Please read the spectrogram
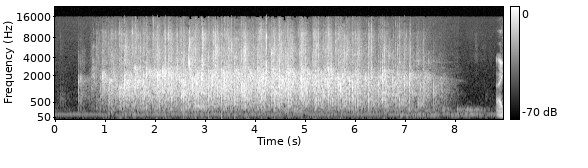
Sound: applause

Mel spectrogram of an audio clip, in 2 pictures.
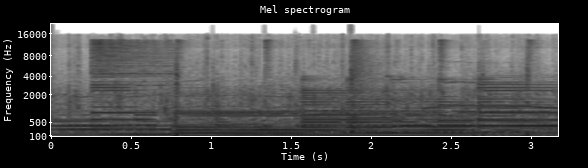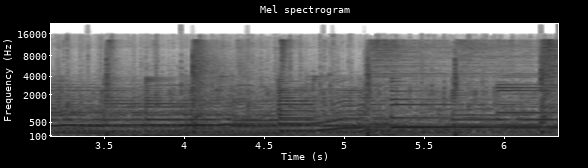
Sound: applause and cheers

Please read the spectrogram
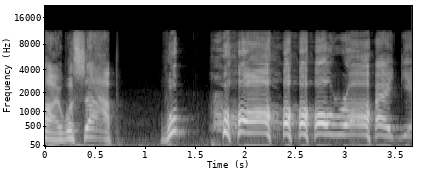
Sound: laughing

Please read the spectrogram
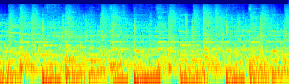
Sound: vehicle sound: train passing

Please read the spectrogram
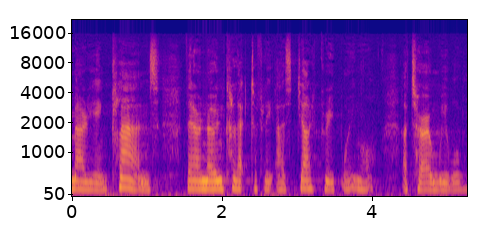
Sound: speaks foreign language

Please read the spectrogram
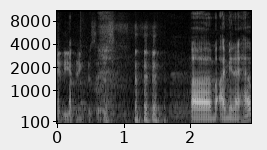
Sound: chuckling

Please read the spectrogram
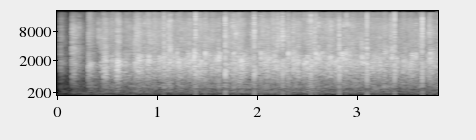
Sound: audience applauds

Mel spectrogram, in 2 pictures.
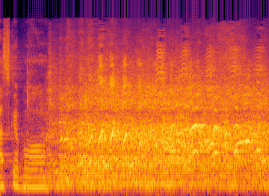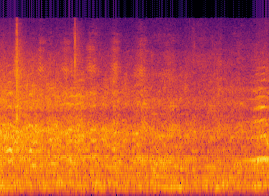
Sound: audience laughing

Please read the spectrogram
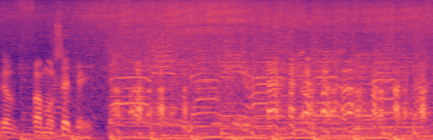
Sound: laugh

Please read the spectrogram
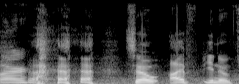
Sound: laughs

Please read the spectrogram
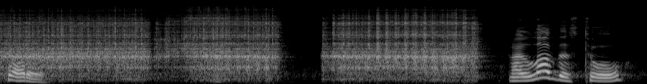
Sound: wood lathe chattering

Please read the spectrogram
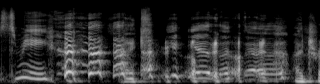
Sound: laughs

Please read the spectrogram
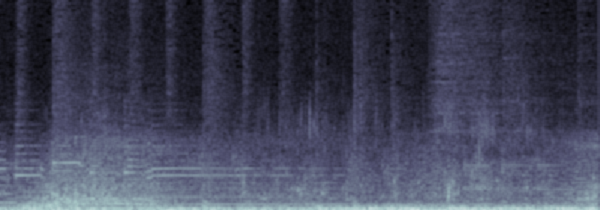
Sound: upbeat music; whales blowing

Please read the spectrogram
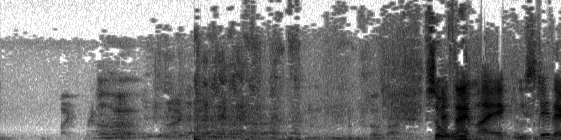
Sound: laughing

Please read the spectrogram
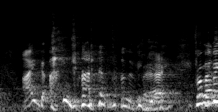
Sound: laughs

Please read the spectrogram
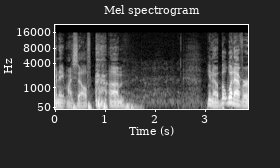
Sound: soft laughter

